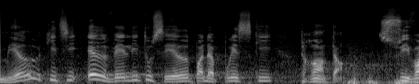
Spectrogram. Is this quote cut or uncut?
uncut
